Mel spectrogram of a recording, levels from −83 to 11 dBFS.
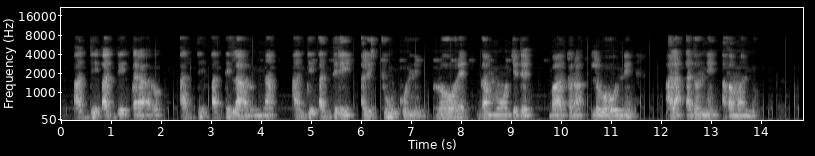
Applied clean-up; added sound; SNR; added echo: neural separator model SepFormer DNS4.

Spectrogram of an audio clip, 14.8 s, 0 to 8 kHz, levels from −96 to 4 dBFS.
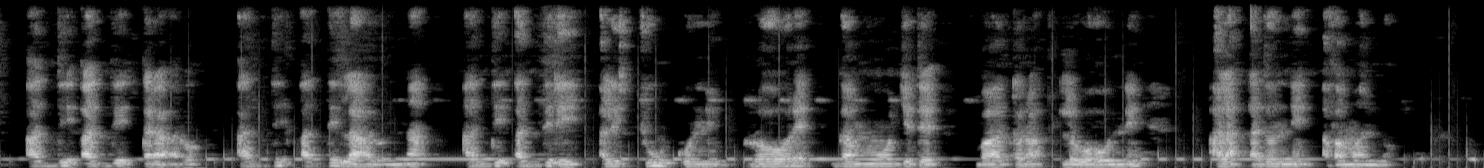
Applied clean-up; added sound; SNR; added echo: classical method WPE with log-MMSE.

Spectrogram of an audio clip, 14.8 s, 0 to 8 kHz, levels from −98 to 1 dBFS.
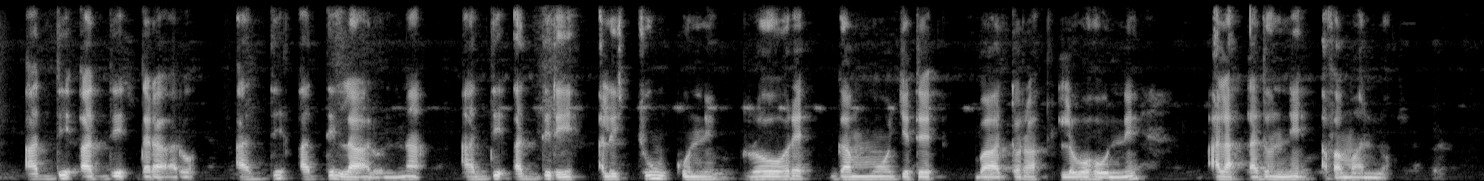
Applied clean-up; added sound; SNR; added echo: none; none; none; none.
